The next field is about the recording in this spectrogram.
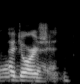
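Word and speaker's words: Adorján: So Adorjan. Oh, that sounds better, actually. That almost sounds like adorable.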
